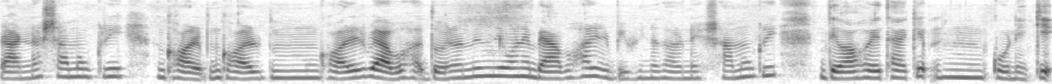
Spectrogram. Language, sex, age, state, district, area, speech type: Bengali, female, 30-45, West Bengal, Bankura, urban, spontaneous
